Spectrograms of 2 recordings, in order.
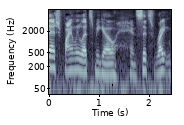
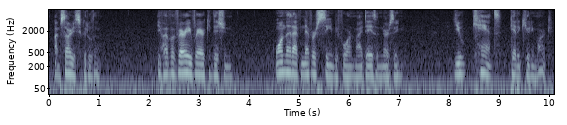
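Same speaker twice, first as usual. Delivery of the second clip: a hint of a gentle nurse, lower and softer; lightly voiced nurse; 3 semitones lower, 7 dB quieter than usual. Nurse telling Scootaloo she can't get a cutie mark, softly. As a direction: break the news softly as the nurse. Nurse delivers bad news.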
